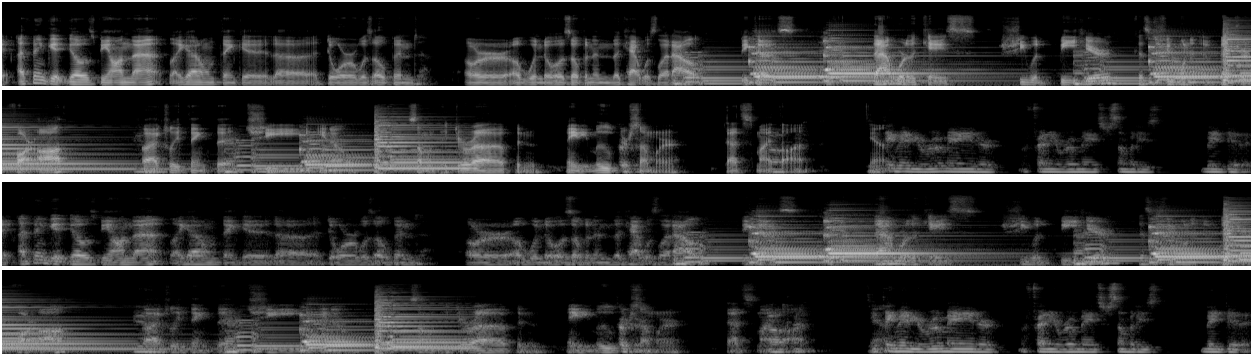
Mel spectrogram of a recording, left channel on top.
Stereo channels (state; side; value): normal; both; correlation 0.43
